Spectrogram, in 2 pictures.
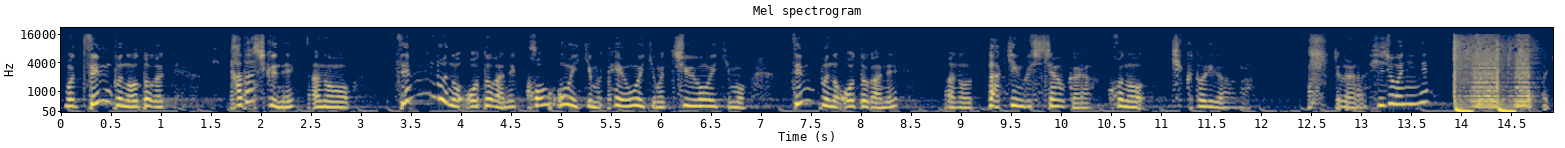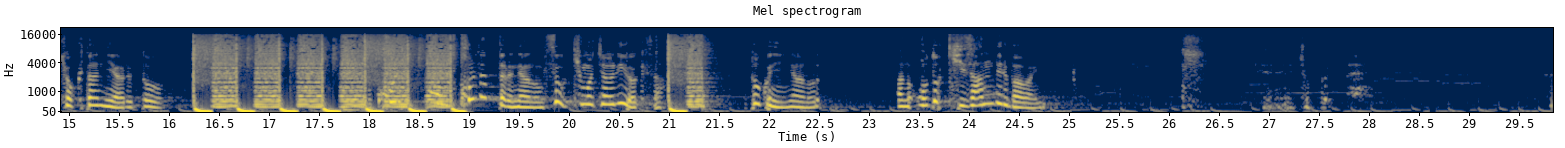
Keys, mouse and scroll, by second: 13.8 space, 14.5 space, 15.2 click, 16.1 space, 18.8 space, 20.8 space, 21.2 space, 21.5 click, 21.6 click, 24.7 ctrl+click, 26.0 click, 26.8-27.7 drag.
